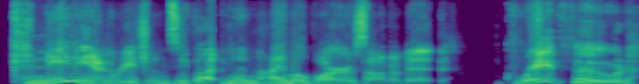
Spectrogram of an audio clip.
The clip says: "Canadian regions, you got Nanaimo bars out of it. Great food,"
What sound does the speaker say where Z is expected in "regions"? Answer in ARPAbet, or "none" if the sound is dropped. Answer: Z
